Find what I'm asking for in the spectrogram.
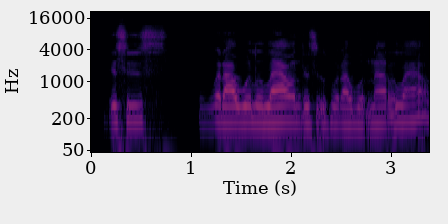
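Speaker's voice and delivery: ordinary talk, nothing marked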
